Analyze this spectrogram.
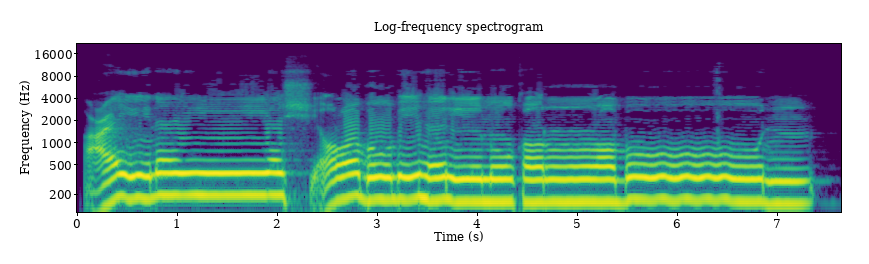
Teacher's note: عین یا لین ہے نرمی سے ادا کریں گے اور عین کو اپنے صحیح مخرج سے ادا کریں گے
